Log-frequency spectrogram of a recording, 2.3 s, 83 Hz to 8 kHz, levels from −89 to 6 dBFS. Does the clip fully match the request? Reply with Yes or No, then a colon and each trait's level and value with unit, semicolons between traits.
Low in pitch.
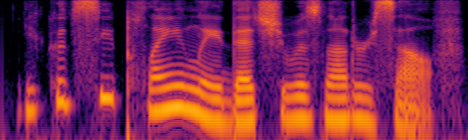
No: high, 195 Hz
